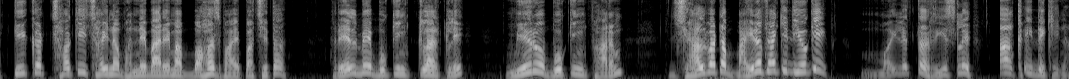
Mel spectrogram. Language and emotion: Nepali, angry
